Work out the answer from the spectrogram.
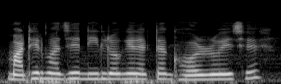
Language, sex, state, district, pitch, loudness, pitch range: Bengali, female, West Bengal, Alipurduar, 250 Hz, -16 LUFS, 235-265 Hz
